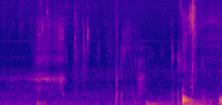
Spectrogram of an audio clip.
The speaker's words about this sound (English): Let me get a little sip first.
